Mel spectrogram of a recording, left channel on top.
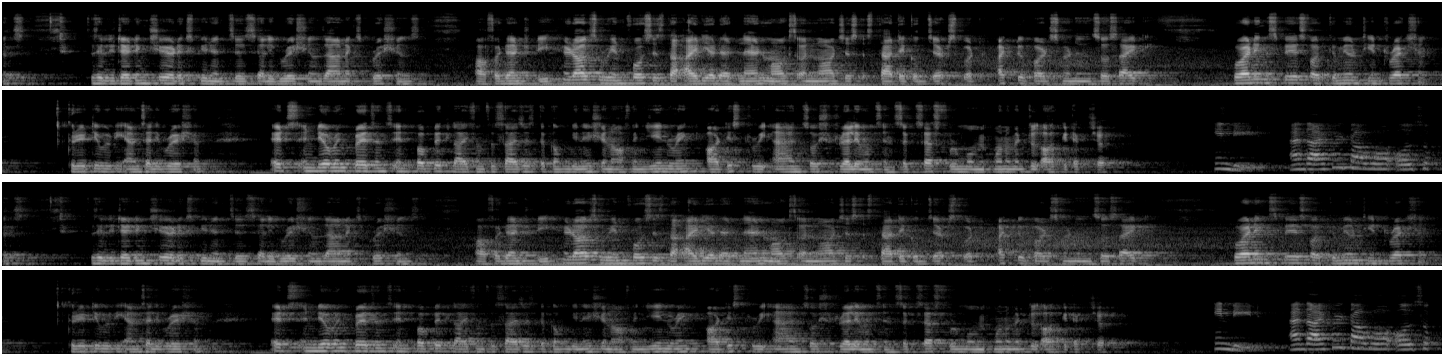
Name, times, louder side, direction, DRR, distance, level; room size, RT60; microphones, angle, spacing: voice 1, 0.0-11.9 12.3-14.3 15.1-16.8 17.1-25.5, left 3 dB, 35° left, 8 dB, 1.5 m, -30 dB
sound 1, 2.7-13.6, equal, 65° right, 4.6 m, -45 dB
voice 2, 26.5-27.0 27.3-28.7, right 2 dB, 25° right, 8 dB, 1.7 m, -36 dB
22.5 x 12.0 x 9.8 m, 1.3 s
head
